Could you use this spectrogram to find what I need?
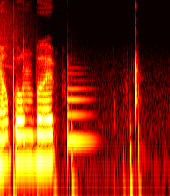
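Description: A short chime rings as a level is finished.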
